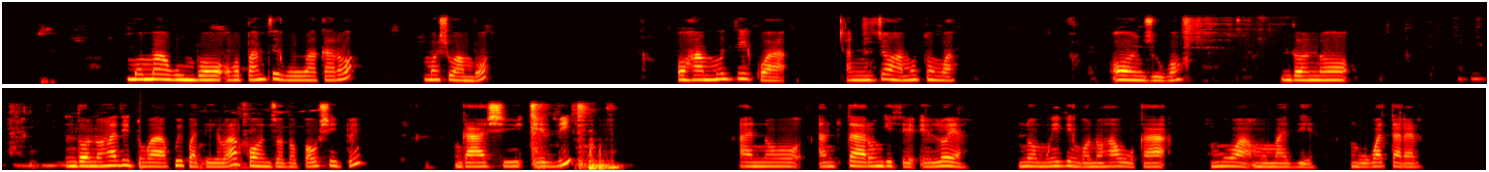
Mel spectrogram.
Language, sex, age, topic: Oshiwambo, female, 18-24, agriculture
